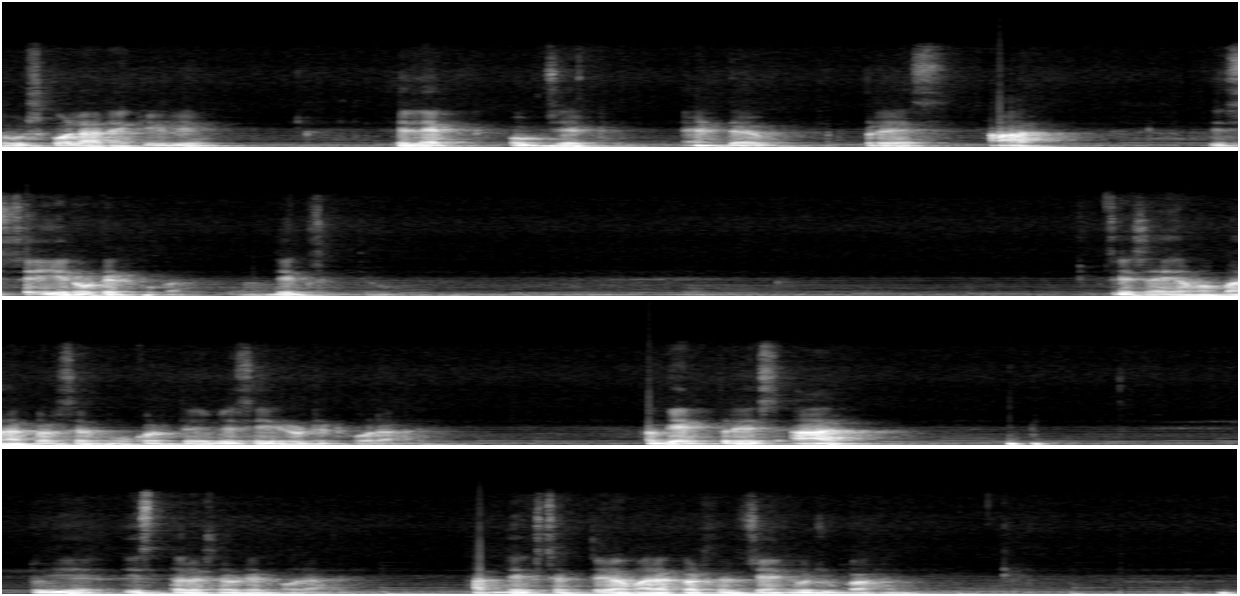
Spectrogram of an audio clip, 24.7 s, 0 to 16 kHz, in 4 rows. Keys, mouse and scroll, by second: 2.7 click.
